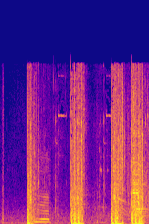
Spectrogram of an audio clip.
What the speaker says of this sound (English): Somebody popped a shot.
